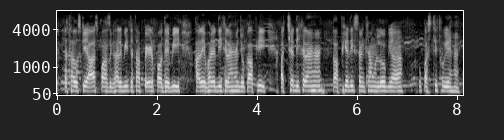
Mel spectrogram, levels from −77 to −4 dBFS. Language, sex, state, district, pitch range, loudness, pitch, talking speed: Hindi, male, Bihar, Muzaffarpur, 155-165 Hz, -18 LUFS, 160 Hz, 200 wpm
